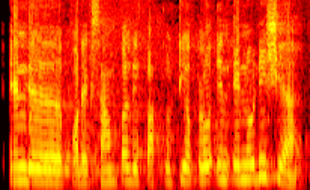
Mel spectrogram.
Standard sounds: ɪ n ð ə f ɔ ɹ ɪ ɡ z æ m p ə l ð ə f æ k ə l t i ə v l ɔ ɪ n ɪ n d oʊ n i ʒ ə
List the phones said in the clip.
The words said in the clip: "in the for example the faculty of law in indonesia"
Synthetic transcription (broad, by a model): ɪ n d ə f ɔ ɹ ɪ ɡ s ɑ m p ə l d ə f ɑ k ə l t i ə p l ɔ ɪ n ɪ n d oʊ n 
